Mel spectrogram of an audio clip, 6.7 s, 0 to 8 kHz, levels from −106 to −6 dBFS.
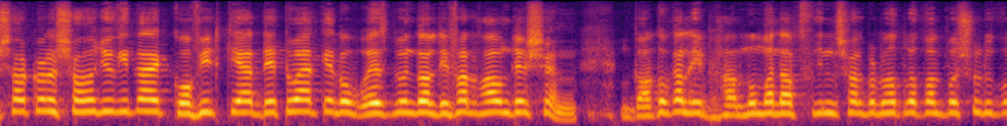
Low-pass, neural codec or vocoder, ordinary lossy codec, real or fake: none; codec, 16 kHz, 0.8 kbps, ZipCodec; none; fake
